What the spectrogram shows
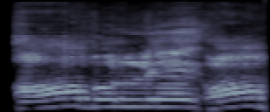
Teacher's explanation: আর যদি আমি অ বলি তাহলে মুখ বড় হয়ে যায়, এই উচ্চারণকে বলা হবে বিবৃত উচ্চারণ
